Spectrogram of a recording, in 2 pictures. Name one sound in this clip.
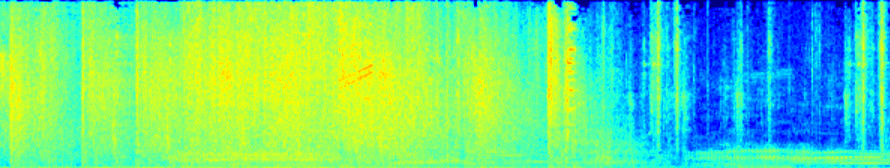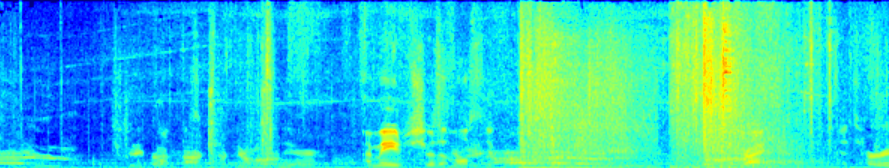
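Energy weapons fire in rapid bursts with loud crackling blasts.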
